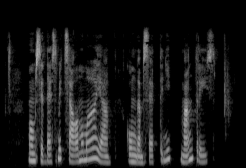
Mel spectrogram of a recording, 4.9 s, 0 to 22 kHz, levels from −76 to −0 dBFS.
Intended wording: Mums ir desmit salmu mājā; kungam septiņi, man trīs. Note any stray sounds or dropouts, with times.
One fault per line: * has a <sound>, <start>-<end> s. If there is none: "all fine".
all fine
